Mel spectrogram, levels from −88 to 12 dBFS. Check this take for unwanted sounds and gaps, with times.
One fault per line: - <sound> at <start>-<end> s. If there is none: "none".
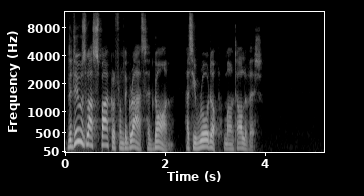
none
